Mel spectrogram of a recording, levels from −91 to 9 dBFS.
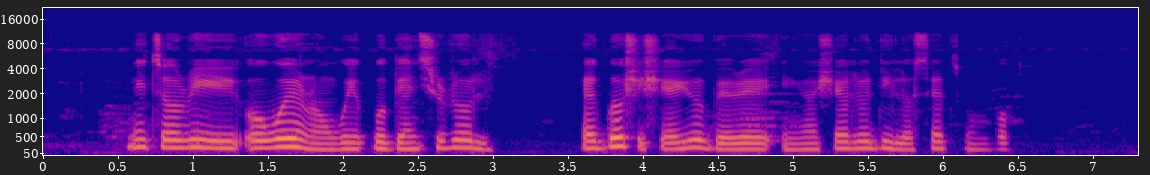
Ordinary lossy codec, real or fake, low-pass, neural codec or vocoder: none; real; 10.8 kHz; none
